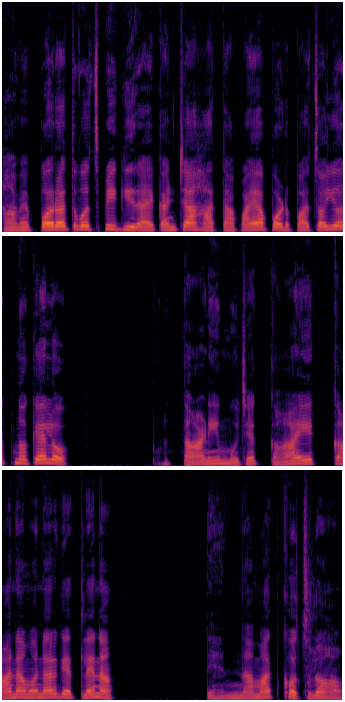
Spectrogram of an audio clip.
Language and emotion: Goan Konkani, sad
